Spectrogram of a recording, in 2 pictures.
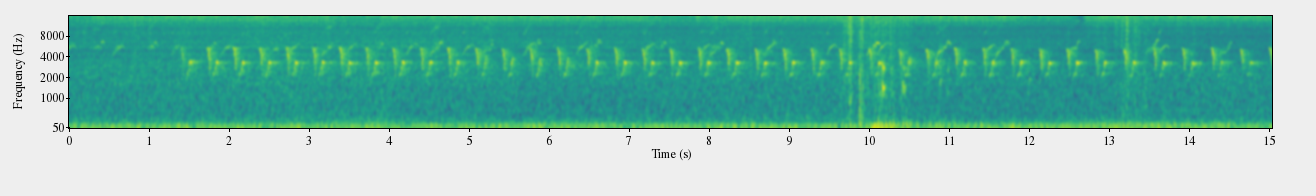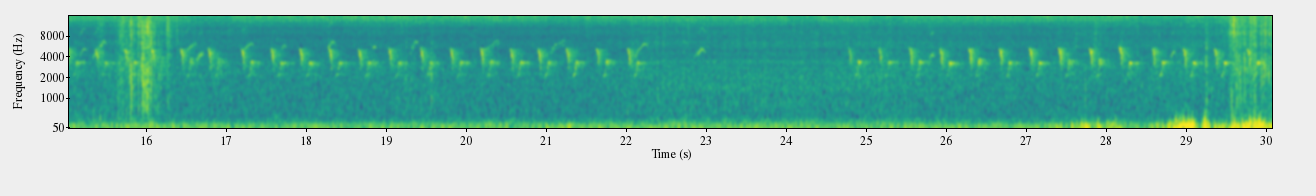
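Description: A rapid, even series of high bird chirps, about five a second, that breaks off a little over twenty seconds in and starts again a few seconds later. Two sharp clicks fall in the middle, and low thumps come near the end.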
